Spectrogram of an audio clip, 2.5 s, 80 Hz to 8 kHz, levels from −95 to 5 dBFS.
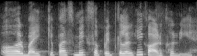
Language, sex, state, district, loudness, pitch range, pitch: Hindi, female, Maharashtra, Gondia, -17 LUFS, 250-295 Hz, 265 Hz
